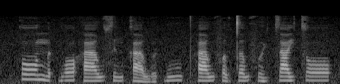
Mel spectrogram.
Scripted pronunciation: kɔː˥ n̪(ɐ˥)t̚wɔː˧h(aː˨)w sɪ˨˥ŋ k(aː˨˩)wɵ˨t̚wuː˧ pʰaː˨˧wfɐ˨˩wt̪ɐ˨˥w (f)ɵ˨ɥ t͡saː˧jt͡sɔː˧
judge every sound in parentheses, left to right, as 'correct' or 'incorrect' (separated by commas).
incorrect, incorrect, correct, correct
